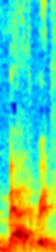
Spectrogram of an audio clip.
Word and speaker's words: Madrid: They pronounce it Madrid here.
